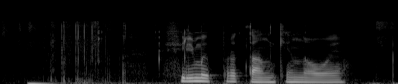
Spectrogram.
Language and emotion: Russian, neutral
